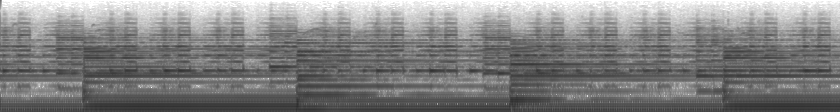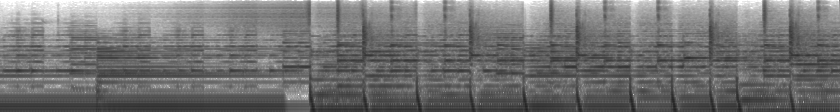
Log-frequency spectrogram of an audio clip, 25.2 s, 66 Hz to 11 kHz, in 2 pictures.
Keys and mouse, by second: 0.4 x, 2.1-3.5 drag, 3.7 Tab, 4.1 ctrl+s, 4.3 drag, 4.7 q, 7.2 click, 8.1 click, 9.1 click, 9.5-10.3 drag, 11.2 2, 11.5 shift+drag, 13.5-14.8 drag, 14.8 Tab, 15.2 2, 15.9 shift+drag, 16.5 ctrl+b, 19.9 Tab, 20.0-21.0 drag, 22.9-23.6 shift+drag, 24.0 KP_3, 24.3 z, 24.9 shift+drag.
